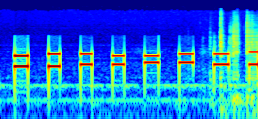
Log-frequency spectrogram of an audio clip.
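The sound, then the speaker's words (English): Eight phone keypad tones pressed one after another at a steady, even pace as a card number is entered during a phone call, each a short, clear dual-pitched beep, with faint line hum underneath and no one speaking. “Okay, sir, after the beep, kindly enter your card number, sir.”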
